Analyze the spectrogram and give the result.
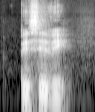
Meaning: initialism of paiement contre vérification: reverse charge call, collect call
- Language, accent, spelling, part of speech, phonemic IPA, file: French, France, PCV, noun, /pe.se.ve/, LL-Q150 (fra)-PCV.wav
